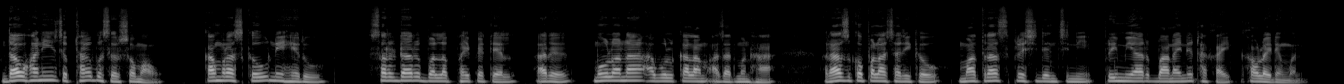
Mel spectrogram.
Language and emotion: Bodo, neutral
